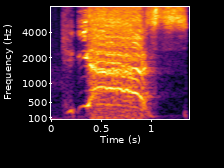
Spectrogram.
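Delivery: high-pitched, loud, triumphant, excited yelling.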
